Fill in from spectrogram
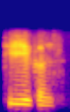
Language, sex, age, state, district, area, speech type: Kashmiri, male, 18-30, Jammu and Kashmir, Anantnag, rural, conversation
